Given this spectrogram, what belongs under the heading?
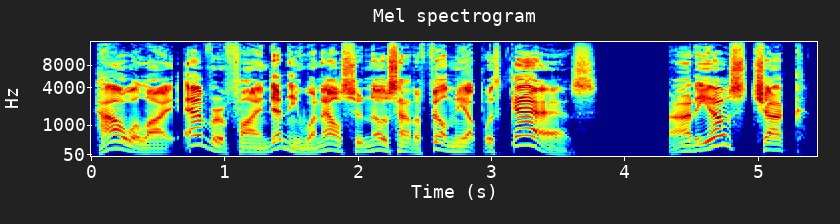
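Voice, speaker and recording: A man's voice: medium pitch, huge pitch swings, slow, bright, forceful tone, dry recording, clean studio sound, voice pushed up, exaggerated voice. A man voicing a cocky, self-centred young male race car with a smug, sarcastic way of talking.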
